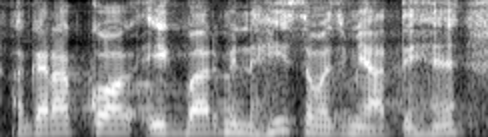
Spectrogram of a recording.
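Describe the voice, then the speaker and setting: A man teaching English vocabulary to children, spelling each word slowly and repeating it, asking and answering his own questions. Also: a little high, fairly even intonation. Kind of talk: spoken vocabulary lesson for children. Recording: long hall reverb.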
